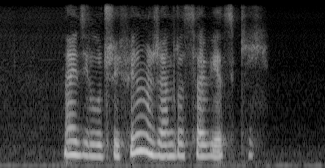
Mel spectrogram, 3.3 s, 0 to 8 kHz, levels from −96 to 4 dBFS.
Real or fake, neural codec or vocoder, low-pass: fake; codec, 16 kHz in and 24 kHz out, 1 kbps, XY-Tokenizer; 7.2 kHz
